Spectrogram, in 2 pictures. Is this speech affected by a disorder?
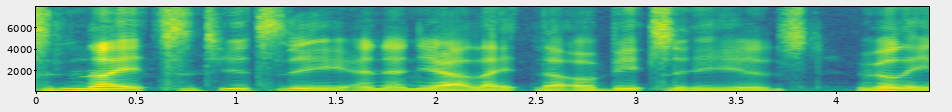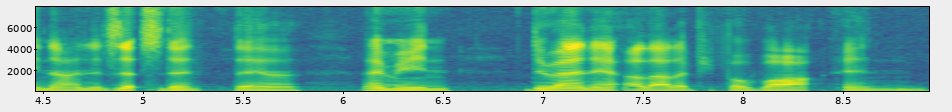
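Yes: speech impediment; Google translator voice input once misrecognized speech.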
